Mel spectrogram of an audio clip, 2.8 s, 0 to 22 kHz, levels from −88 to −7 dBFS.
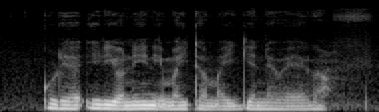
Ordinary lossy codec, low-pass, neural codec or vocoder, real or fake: MP3, 64 kbps; 19.8 kHz; none; real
